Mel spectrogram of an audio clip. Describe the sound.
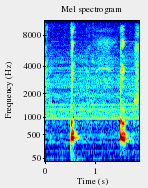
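A voice imitates a wooden fish bell struck during a breathing meditation practice, with two short, hollow, drop-like knocking syllables spaced about a second apart, moderately loud against a quiet background.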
